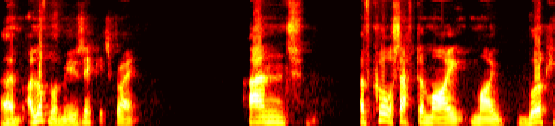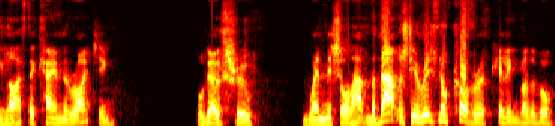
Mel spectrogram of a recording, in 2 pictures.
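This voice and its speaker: In an English Midlands accent, a man with a dark, mellow tone talks at a fairly quick pace broken by long, frequent pauses, the sound dry and close with no echo. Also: medium pitch for a man, ordinary pitch variation. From English Midlands, Redditch, Worcestershire. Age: 60s. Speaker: crime novelist. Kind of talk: author talk. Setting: library talk with audience. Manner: casual.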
